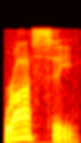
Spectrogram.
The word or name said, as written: Rossi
